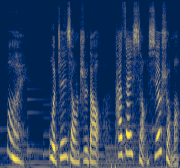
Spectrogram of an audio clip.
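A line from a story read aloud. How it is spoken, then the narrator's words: Muttering. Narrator (Chinese): 小诺嘟囔着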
